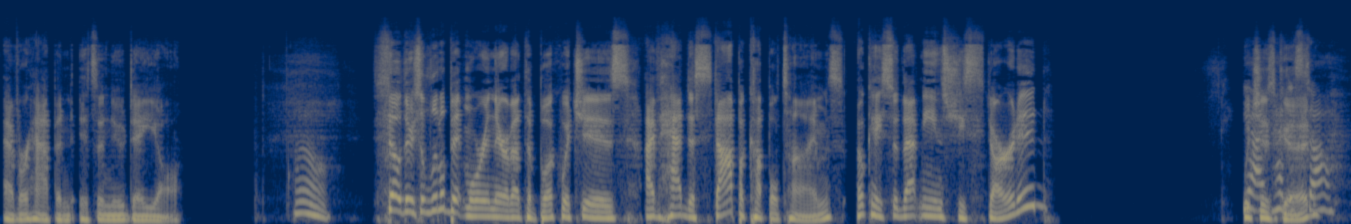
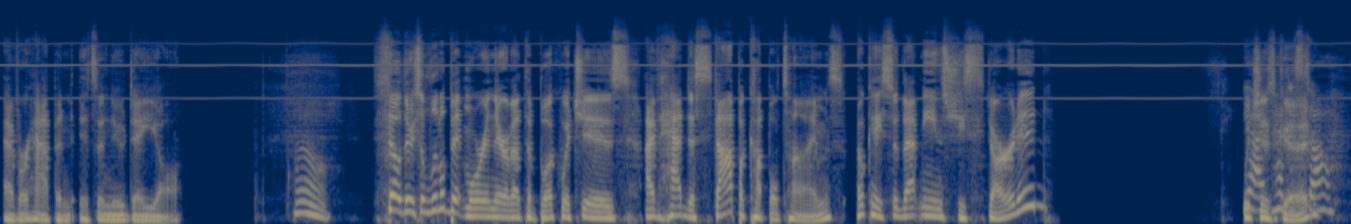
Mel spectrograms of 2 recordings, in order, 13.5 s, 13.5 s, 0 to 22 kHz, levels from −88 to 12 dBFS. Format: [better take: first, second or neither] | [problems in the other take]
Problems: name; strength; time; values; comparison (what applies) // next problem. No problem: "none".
first | high-pitched whine; noticeable; throughout; 6.5 kHz, 20 dB below the speech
